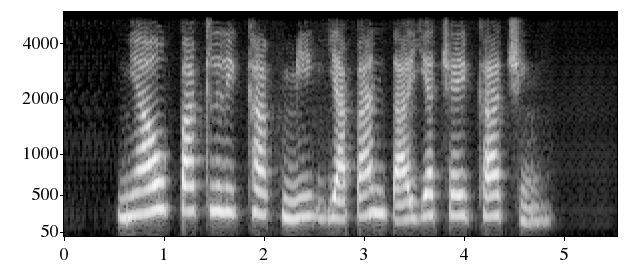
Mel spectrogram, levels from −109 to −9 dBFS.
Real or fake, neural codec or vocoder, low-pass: fake; codec, 16 kHz, 0.4 kbps, LongCat-Audio-Codec; 5.4 kHz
